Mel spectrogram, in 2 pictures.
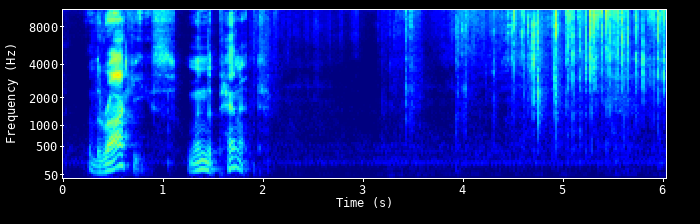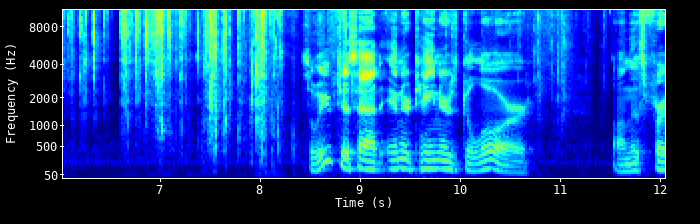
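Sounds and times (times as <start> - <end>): wrapper crinkling and tearing: 3.3 - 8.8, 10.2 - 11.9.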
